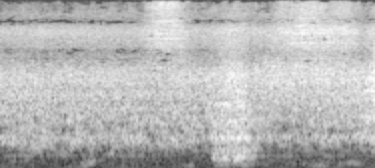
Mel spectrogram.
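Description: A flame flares up with a soft whoosh.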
